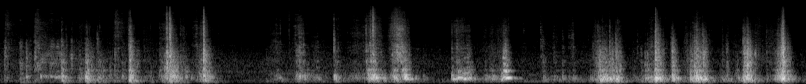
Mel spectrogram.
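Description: Hard plastic center-console parts being fitted together by hand: an irregular run of knocks, clacks and scraping as the inner tray is worked down into the console housing.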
